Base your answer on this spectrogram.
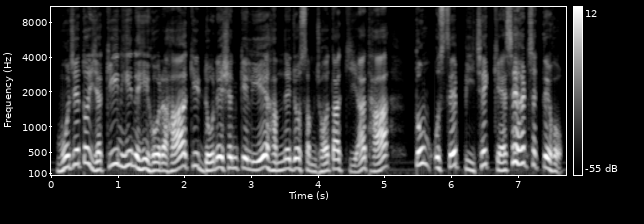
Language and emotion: Hindi, angry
